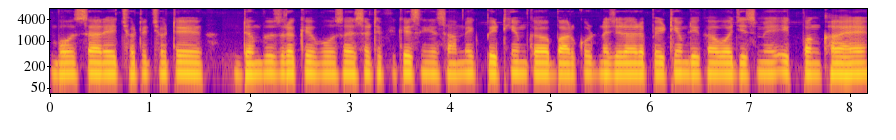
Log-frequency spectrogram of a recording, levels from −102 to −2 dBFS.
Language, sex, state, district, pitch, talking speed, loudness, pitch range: Hindi, male, Uttarakhand, Tehri Garhwal, 130 Hz, 205 wpm, -18 LUFS, 125-130 Hz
